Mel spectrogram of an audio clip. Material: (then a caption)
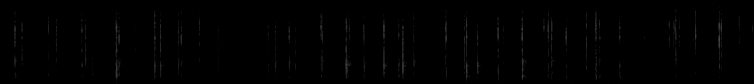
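Aluminum. Long nails tap quickly on the lid of a closed silver aluminum laptop, making about 37 sharp, bright clicks in an uneven, rapid rhythm over a faint low hum. Each tap is crisp and dies away almost at once, with nearly all the energy in the high range and almost no low thump.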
